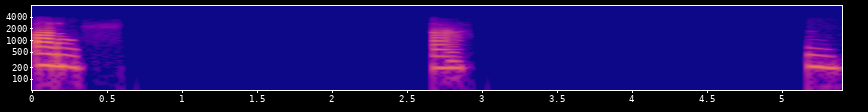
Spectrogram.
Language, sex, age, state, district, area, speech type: Malayalam, female, 18-30, Kerala, Thiruvananthapuram, rural, conversation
